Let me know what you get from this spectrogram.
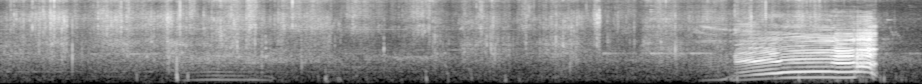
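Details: Angus cattle in a village: a soft, low, brief moo early on, then after a quiet stretch a loud, drawn-out moo lasting over a second that rises and holds with rich harmonics. Faint background noise throughout.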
